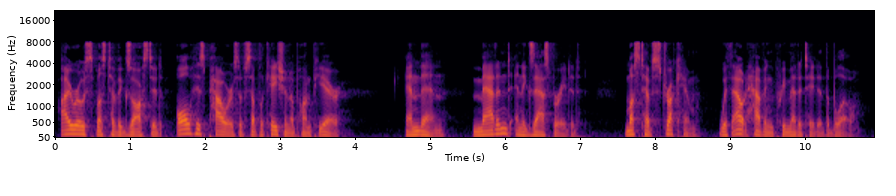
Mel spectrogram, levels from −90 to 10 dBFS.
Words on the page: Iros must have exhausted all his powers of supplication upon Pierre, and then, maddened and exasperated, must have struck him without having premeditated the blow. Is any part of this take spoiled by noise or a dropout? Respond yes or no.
no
